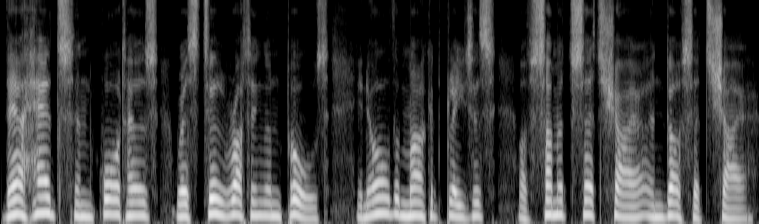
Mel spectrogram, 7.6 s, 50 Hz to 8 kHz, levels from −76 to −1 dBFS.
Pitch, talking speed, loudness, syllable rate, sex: 165 Hz, 140 wpm, -16 LUFS, 4.5 syllables/s, male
